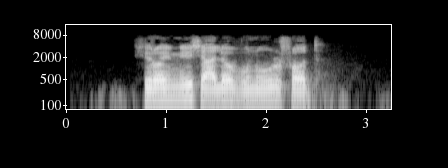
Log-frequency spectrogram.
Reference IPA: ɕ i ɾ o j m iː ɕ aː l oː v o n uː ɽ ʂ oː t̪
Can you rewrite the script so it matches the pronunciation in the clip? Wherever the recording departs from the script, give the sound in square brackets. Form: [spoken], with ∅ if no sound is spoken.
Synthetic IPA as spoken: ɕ i ɾ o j m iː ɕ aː l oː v [u] n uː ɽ ʂ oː t̪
